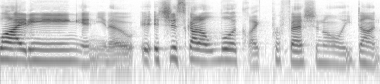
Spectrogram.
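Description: A woman speaks at a moderate pace with a Southern US accent. Her pitch sits fairly high and her intonation stays fairly even. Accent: Southern American. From US South, Georgia (Statesboro). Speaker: fitness influencer. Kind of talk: casual interview. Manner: talkative.

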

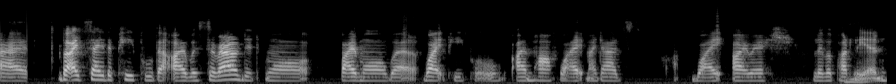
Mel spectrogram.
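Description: Her tone bright and sharp, a woman with a London accent speaks at a fairly low pitch and a fairly slow pace. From South London, England. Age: 20s. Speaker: PR agency founder. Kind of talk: interview conversation.

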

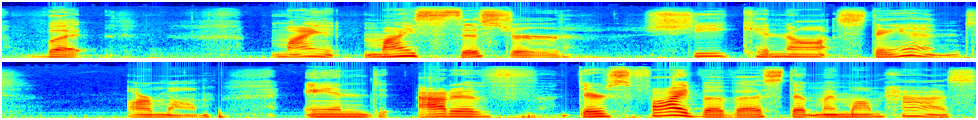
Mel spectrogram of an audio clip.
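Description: With an Appalachian accent, a woman speaks very slowly at a fairly low pitch, taking long, frequent pauses, in a very clean recording with a silent background. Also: ordinary pitch variation. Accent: Appalachian Ohio. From southern Ohio, Portsmouth. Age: 30s. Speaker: podcast co-host. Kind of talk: casual chat.

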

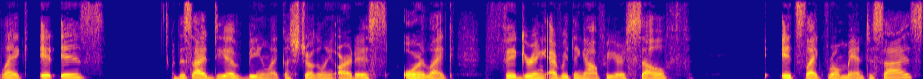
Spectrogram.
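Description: A woman with a plain, everyday voice talks at a moderate pace and medium pitch with ordinary pitch variation, in a dry, close sound with no echo. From New York, Jamaica, Queens. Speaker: visual artist. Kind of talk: casual chat.

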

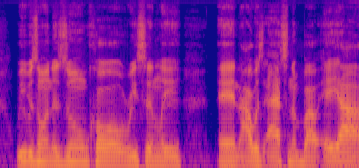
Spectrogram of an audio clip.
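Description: In a New York accent, a man talks over a very clean recording with a silent background. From Brooklyn, New York (Coney Island). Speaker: rapper and music executive. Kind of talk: casual chat. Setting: studio.

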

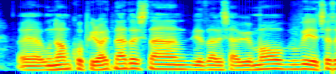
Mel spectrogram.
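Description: There's noticeable noise behind the speaker. He is a man talking at a very fast pace. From Iran, grew up in Zahedan. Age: 40s. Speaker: animation director and university lecturer. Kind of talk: interview. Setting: studio.

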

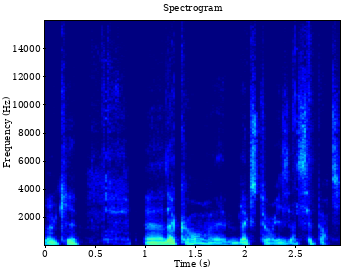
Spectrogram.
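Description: Recorded dry and close with no echo, a man speaks at medium pitch with ordinary pitch variation. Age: 30s. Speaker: streamer and aspiring writer. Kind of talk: casual chat. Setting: video call.

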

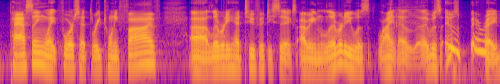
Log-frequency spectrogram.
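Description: A man with a plain, everyday voice speaks fairly slowly, his pitch fairly low with ordinary variation. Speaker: podcast host, college sports. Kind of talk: casual sports banter podcast.

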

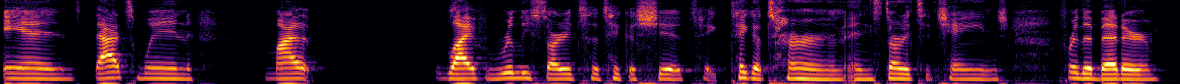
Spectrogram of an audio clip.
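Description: A woman with a Southern US accent speaks at a fairly slow pace in a monotone, flat intonation. The recording is very clean and the background silent. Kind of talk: casual chat.

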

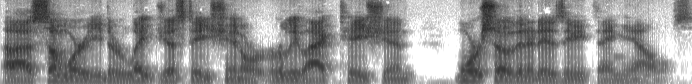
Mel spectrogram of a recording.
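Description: A man with a Midwestern US accent and a fairly low voice, on a very clean recording with a silent background. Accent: US Midwest. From Nebraska, US Midwest. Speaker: animal scientist, cattle nutrition expert. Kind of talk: interview. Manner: halting, many fillers and repeats.

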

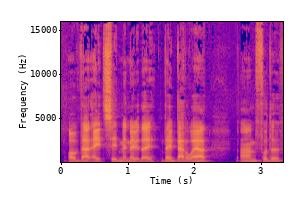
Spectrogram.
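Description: With an Australian accent, a man is speaking. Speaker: podcast host. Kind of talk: casual chat about basketball.

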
